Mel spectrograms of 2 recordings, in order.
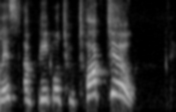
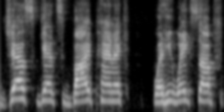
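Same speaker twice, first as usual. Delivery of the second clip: usual speaking voice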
